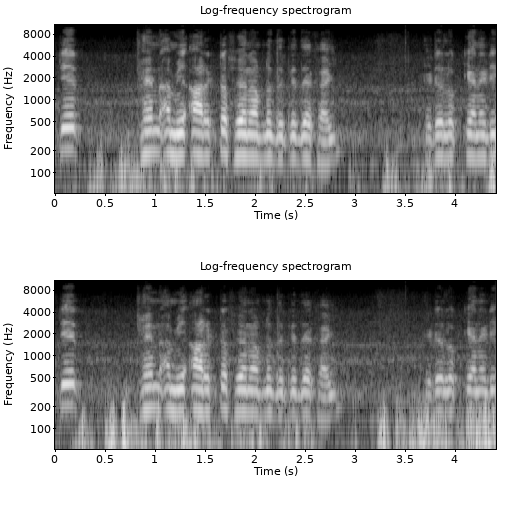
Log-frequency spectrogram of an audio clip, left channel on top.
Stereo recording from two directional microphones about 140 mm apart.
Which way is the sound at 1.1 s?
40° left (ahead or behind).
